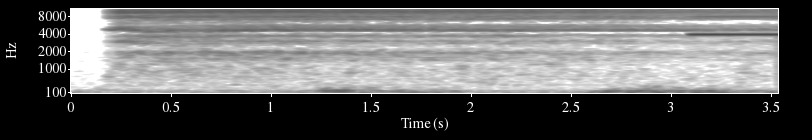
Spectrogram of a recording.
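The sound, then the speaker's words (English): A breath ketone meter hums with a steady, bright electronic hiss and soft breathy puffs as someone blows into it to test for ketosis, then a single sharp, high-pitched beep sounds and holds at the very end, signalling to stop blowing. No one speaks. “When it beeps at you, you start blowing into it. When it beeps again, you stop blowing into it.”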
